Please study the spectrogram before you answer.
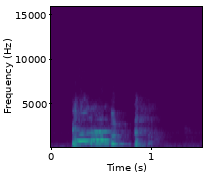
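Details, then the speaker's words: Adult woman with a changed cough she likens to a wounded goose: two harsh, honking cough bursts with a strained, almost tonal quality. "sorry my cough really changed to it's I sound like a wounded Goose or something when it rips out"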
